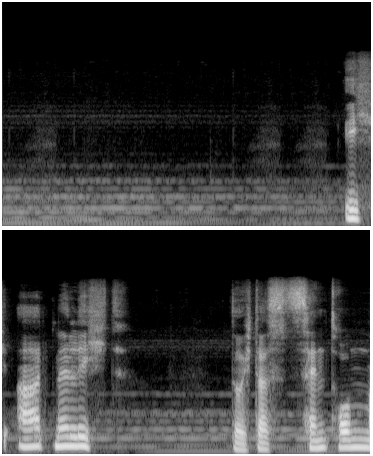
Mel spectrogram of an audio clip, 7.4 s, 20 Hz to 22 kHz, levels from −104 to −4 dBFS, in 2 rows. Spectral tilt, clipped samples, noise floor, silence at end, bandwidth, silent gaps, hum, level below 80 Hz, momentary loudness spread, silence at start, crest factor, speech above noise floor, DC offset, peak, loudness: -6 dB/octave; under 0.1%; -55 dBFS; 0 s; 9 kHz; none; none; -62 dBFS; 6 LU; 3.45 s; 20 dB; 34 dB; under 0.1%; -4 dBFS; -22 LUFS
